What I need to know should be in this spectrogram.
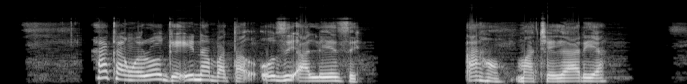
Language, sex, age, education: Igbo, female, 30-45, secondary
